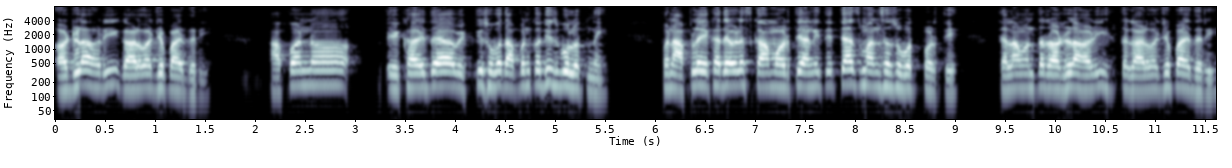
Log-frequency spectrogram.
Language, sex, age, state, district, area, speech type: Marathi, female, 18-30, Maharashtra, Amravati, rural, spontaneous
